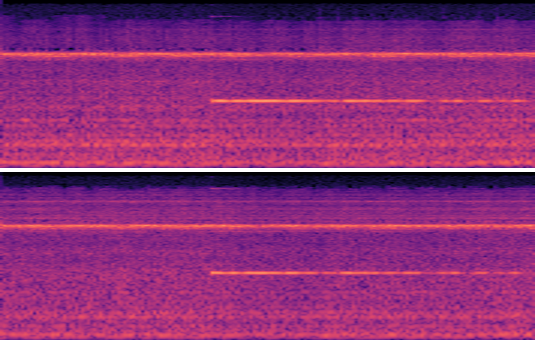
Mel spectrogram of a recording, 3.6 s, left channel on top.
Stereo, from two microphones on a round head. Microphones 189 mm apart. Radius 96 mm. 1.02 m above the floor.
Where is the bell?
30° right (ahead or behind), 1.2 m.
